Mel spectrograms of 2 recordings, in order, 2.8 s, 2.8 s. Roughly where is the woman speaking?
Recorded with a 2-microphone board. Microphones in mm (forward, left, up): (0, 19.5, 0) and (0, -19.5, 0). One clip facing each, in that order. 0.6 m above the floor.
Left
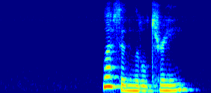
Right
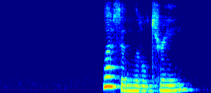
Centre.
